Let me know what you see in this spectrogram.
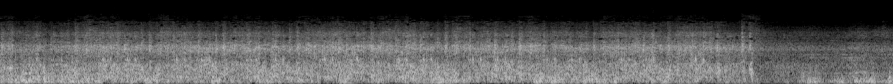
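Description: Bima express passenger train's coaches passing close by at speed, a steady loud run of wheels on rails. The noise drops suddenly about seven and a half seconds in as the last coach goes by.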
